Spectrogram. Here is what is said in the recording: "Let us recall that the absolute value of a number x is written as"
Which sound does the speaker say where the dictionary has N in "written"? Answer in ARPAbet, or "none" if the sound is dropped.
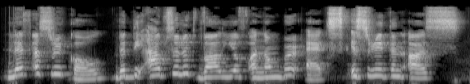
N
